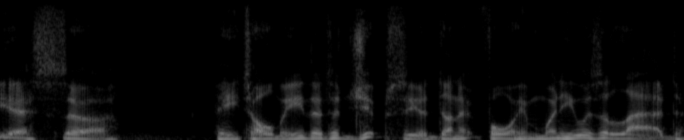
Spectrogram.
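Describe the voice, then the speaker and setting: A man speaks at a moderate pace in a raspy put-on character voice, medium in pitch and very even in loudness. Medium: read story. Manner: plain-spoken, earnest.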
